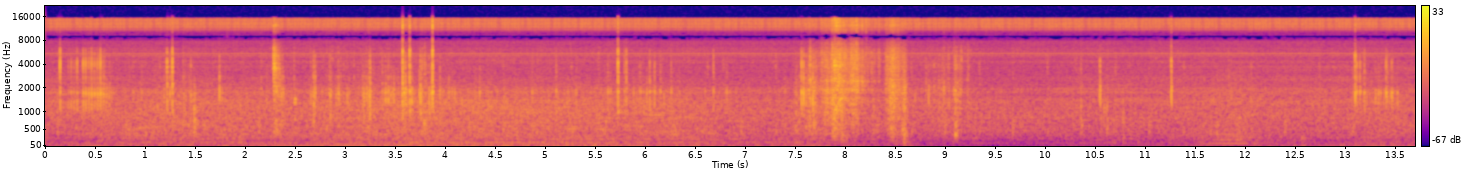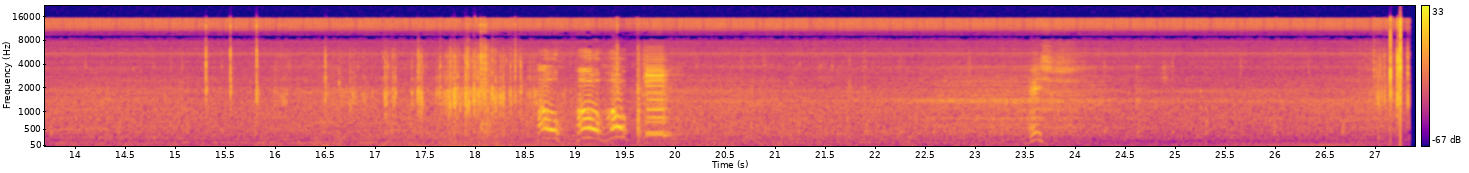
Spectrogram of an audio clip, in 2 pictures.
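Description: A car engine hums steadily from inside the cabin while driving.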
